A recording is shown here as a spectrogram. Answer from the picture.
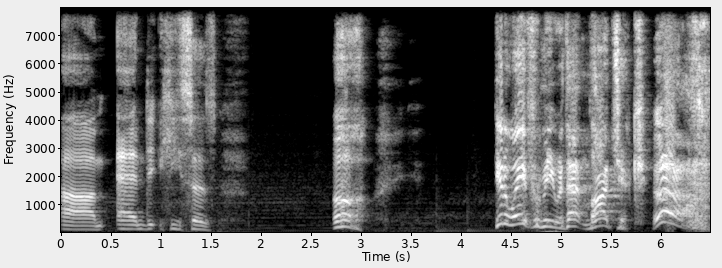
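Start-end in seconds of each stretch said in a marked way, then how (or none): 2.7-6.5 very high, loud, enraged, furious yell of disgust. Voicing an angry man rebuffed by logic: angry man shouting. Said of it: "with this, angry, angry man".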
